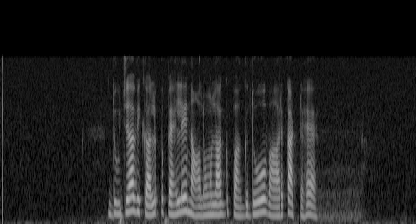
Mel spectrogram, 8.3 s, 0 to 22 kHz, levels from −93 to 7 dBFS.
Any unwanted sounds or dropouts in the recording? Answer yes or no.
no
